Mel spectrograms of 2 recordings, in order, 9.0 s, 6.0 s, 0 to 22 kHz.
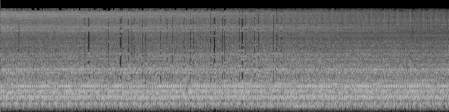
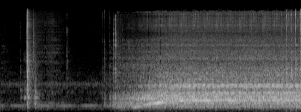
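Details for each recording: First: HiTorque 5100 7x16 mini lathe facing steel with spindle speed back up and a shallower cut; steady even cutting hiss with no rattle or squeal, a clean smooth facing cut without chatter. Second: HiTorque 5100 7x16 mini lathe facing a heavy workpiece: the motor whines steadily while the tool ticks three or four times a second on ridges at the edge. It is an interrupted cut and the cut depth is too deep.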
